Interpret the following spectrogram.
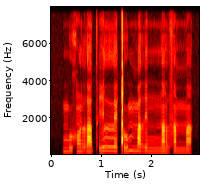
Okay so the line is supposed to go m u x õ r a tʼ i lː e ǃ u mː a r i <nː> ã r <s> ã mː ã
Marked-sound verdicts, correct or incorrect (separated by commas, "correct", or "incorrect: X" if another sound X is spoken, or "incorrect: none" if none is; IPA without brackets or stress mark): correct, correct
